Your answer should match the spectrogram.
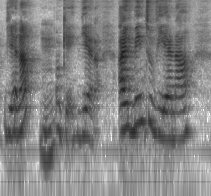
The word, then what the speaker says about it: Vienna: how do you say it in English Veen Vienna Vienna okay yeah I'm to Vienna and unfortunately could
